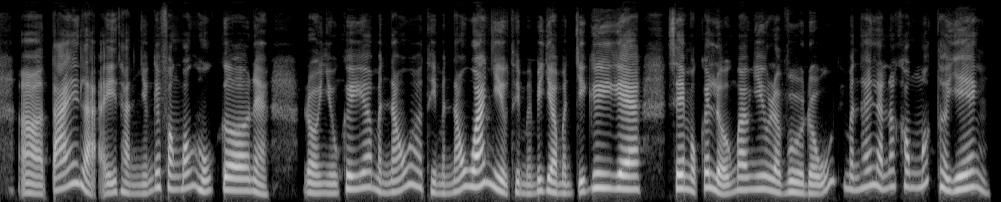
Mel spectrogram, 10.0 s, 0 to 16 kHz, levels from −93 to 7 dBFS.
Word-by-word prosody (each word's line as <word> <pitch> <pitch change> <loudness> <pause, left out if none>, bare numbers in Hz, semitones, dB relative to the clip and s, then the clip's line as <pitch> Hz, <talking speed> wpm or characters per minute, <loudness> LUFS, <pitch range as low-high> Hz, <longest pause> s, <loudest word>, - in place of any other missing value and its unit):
ờ, 170 -5 0
tái 275 +9 +1
lại 180 - -1
thành 170 -4 -5
những 165 +4 -7
cái 275 - -1
phân 250 -3 -3
bón 260 +4 -1
hữu 205 -3 -1
cơ 220 -2 +3
nè. 185 -7 -2 0.4
Rồi 175 -2 -1
nhiều 170 -1 -4
khi 245 +7 +1
á, 275 - 0
mình 195 -9 -6
nấu 210 - -2 0.2
thì 185 -3 -5
mình 165 -1 -8
nấu 210 +7 0
quá 290 +1 +6
nhiều, 260 - +1
thì 185 - -5
mình 160 -2 -7
bây 205 - -1
giờ 205 -4 +4
mình 170 -1 -6
chỉ 190 +4 -2
ghi 260 -1 +2
ra 240 -1 +7 0.3
xem 255 -1 +4
một 205 - 0
cái 270 +6 0
lượng 160 -7 +1
bao 230 +1 +1
nhiêu 240 0 -2
là 195 -3 +1
vừa 185 +1 0
đủ, 165 - -2
thì - - -10
mình 235 +1 -5
thấy 285 +3 -2
là 280 - 0
nó 280 +3 -5
không 275 -1 -5
mất 335 +7 -5
thời 240 -7 -1
gian. 245 0 +2
225 Hz, 290 wpm, -23 LUFS, 180-260 Hz, 0.4 s, ra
